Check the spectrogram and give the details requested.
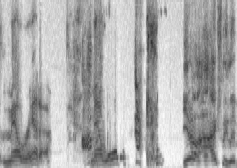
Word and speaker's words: Marietta: one day she says you say your name wrong darling i said what do you mean she says it's not marietta it's melretta you know i actually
